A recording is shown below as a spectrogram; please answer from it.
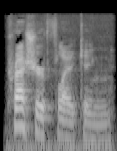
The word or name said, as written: pressure flaking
